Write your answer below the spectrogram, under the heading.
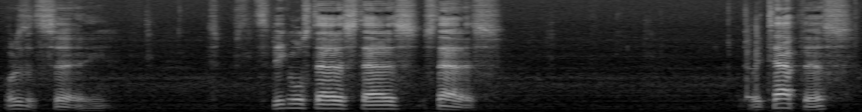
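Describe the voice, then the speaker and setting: A man's voice: lowish voice, lively intonation, slow, pauses often. A man doing casual hands-on product commentary, muttering to himself as he works and reading out screens. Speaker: product reviewer doing an unboxing and test.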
